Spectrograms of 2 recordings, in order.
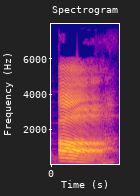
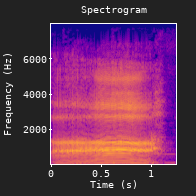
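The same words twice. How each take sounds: First: It starts with a clean, sharp glottal attack. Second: It starts with a creaky, crackling vocal fry. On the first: "a glottal onset, like a muscle bass" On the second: "a vocal fry onset"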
